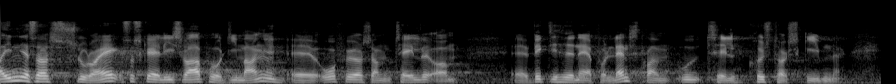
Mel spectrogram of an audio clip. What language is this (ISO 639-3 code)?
dan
